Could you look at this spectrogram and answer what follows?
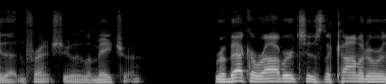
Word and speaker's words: Lemaitre: Lemaitre.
